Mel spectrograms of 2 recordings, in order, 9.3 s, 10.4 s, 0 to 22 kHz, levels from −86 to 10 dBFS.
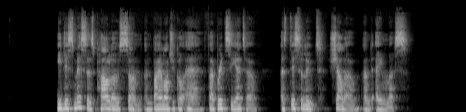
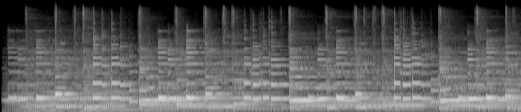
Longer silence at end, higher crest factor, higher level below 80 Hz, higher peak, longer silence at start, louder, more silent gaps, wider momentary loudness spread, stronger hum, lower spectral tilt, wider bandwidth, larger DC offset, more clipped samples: first, 1.15 s vs 0 s; about the same, 18 dB vs 14 dB; second, -54 dBFS vs -44 dBFS; second, -4 dBFS vs 0 dBFS; first, 1.15 s vs 0.05 s; second, -20 LUFS vs -16 LUFS; first, 5.52-5.58 s vs none; first, 10 LU vs 7 LU; neither; second, -4 dB/octave vs -5.5 dB/octave; second, 15 kHz vs 17 kHz; neither; neither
